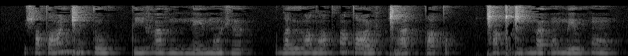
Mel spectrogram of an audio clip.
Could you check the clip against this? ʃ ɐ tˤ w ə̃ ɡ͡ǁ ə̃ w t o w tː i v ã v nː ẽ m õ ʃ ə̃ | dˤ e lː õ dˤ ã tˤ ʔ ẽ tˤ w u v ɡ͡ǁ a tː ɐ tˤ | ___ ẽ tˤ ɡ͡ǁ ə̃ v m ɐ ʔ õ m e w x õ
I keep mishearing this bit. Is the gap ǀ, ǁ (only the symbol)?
ǁ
